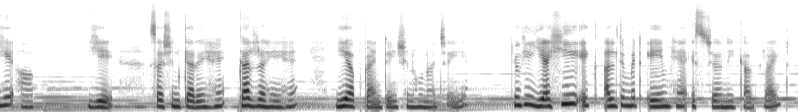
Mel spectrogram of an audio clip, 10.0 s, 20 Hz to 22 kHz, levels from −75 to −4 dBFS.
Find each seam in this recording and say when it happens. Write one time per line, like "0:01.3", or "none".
none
